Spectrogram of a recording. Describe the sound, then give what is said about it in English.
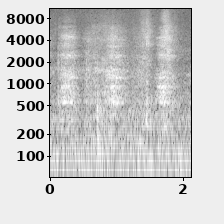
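A voice imitates heavy panting: several rough, breathy huffs in a quick uneven rhythm, loud and wordless, with no other sounds around it. “and as he like reaches the door and slams it shut, like panting behind himself.”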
